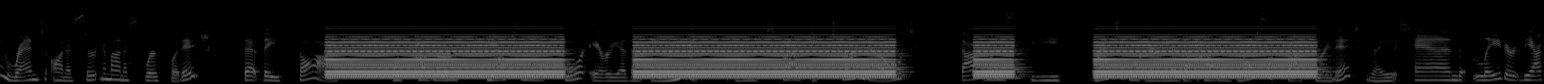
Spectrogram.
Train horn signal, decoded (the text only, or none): 2 long, 1 short, 1 long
